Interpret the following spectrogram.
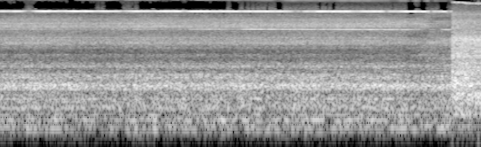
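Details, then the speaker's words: Boomerang Atom / FTL Lancer RC jet turbine, engine run on a new fuel system with vectored thrust: steady high-pitched roar holding an even tone, no surging or sputter; smooth, good throttle band, lots of power. "Engine runs great, nice and smooth. Nice throttle band, lots of power when I'm holding on."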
